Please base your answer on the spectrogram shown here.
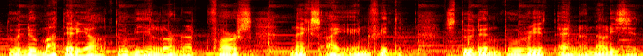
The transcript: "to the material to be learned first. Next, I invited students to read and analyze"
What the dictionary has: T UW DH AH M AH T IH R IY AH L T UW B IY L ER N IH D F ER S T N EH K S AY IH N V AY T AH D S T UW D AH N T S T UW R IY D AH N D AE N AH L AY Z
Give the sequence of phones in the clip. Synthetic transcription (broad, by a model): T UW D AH M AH T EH R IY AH L T UW B IY L ER N IH D F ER S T N EH K S AY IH N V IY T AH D S T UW D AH N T T UW R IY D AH N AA N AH L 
